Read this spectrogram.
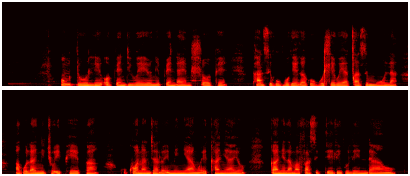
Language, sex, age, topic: North Ndebele, female, 25-35, health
